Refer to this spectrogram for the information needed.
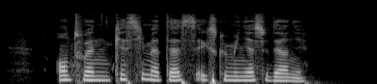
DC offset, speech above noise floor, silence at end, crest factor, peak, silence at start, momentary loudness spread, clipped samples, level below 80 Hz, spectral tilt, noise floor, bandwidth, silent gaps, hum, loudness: under 0.1%; 52 dB; 0.7 s; 20 dB; -4 dBFS; 0.55 s; 5 LU; under 0.1%; -42 dBFS; -5.5 dB/octave; -72 dBFS; 11.5 kHz; none; none; -22 LUFS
